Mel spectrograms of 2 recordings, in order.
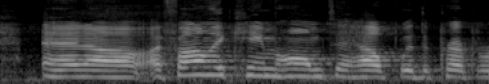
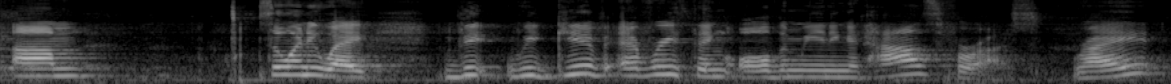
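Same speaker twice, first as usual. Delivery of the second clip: ordinary talk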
